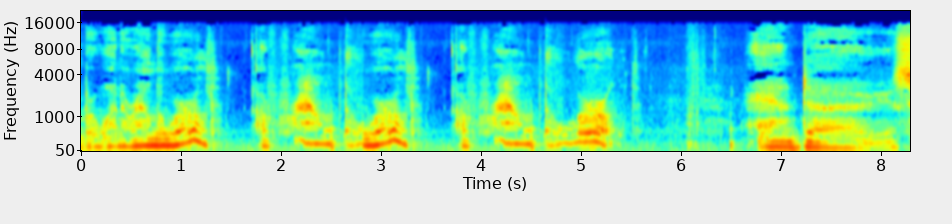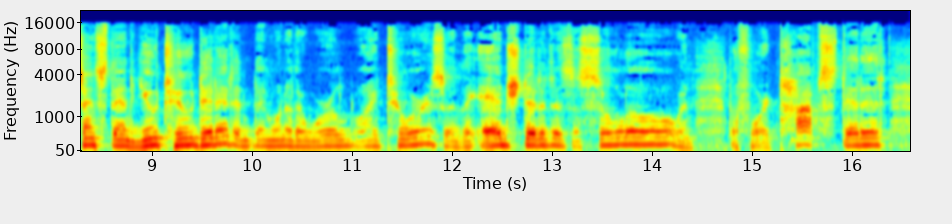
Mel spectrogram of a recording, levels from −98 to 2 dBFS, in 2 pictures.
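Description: At 2.81 s there's a stream segment repeated: the player grabbed the same chunk twice, so the two seconds up to 4.81 s play again straight after themselves. You'll catch a small blip right at the jump back, and then that stretch of audio rolls by a second time, adding a full 2 s to the running length. It's the kind of thing a playlist or buffering hiccup on the player side produces, rather than anything in the recording itself.

Later, from 12.35 s to 12.83 s, there's a burst of hard clipping. Something in the chain is being driven about 4 dB past what it can pass, so the peaks get sliced off flat instead of following the waveform. Those squared-off tops throw extra harmonics way up the spectrum, and over that half second it comes across as a crackly, gritty edge on the loudest moments, not a smeared fuzz over everything.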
